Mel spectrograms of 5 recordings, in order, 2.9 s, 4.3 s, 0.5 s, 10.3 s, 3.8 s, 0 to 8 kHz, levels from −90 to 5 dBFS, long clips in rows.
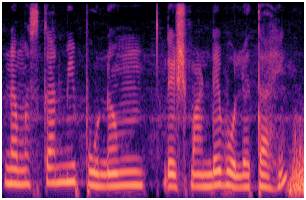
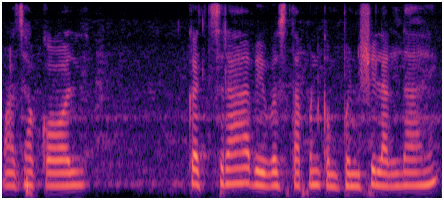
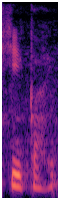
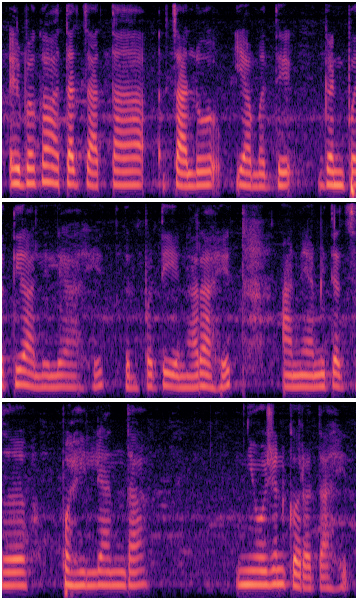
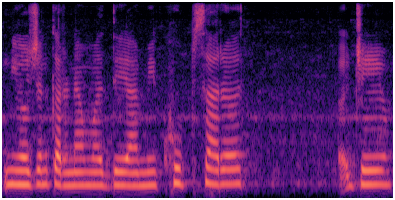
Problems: constant background noise, background conversations at intervals, echo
